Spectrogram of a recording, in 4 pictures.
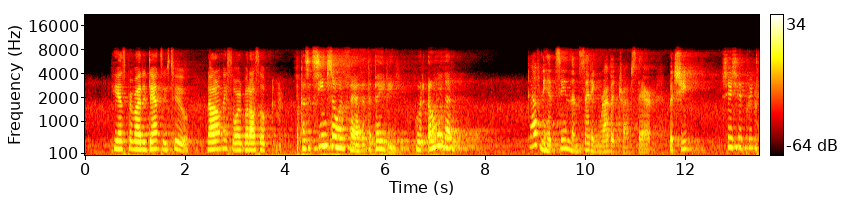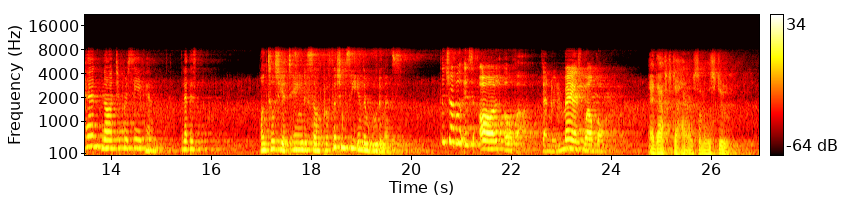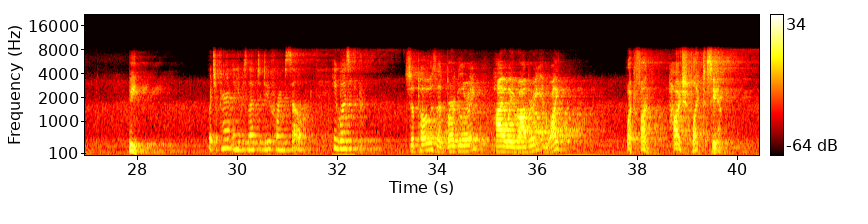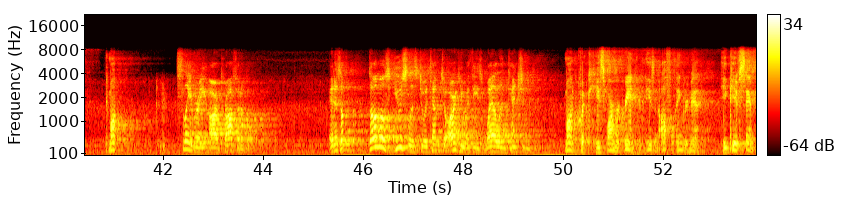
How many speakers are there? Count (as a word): ten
